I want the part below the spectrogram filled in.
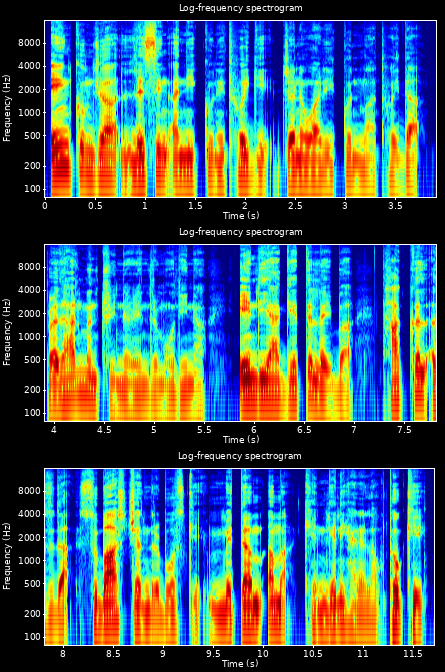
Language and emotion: Manipuri, neutral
